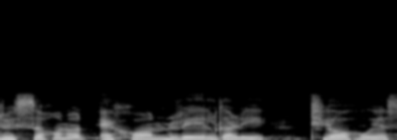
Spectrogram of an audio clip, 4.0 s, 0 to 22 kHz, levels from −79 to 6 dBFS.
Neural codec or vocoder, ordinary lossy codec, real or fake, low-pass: none; none; real; 7.2 kHz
